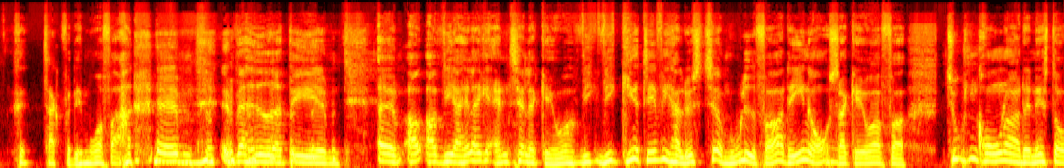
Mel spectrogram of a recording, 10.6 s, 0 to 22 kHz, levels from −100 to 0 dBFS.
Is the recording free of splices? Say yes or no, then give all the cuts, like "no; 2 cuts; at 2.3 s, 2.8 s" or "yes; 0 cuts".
no; 1 cut; at 8.4 s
